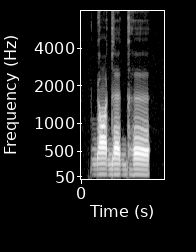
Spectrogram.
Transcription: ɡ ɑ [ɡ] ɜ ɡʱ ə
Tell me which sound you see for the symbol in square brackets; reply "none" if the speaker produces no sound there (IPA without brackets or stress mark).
ɡ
